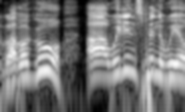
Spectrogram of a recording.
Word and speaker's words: gabagool: You had to say it right. It's gobble. Gabagool.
